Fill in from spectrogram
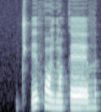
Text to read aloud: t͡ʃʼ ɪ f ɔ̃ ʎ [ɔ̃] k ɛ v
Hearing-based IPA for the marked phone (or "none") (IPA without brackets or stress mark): ɔ̃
